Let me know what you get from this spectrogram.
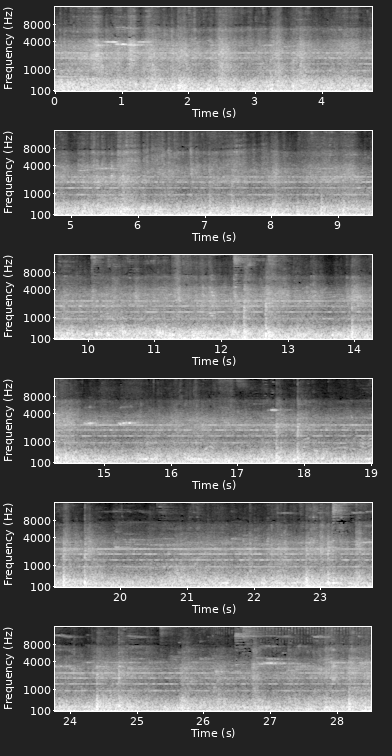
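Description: Freight train of empty military flatcars rolling past, a loud steady rumble of wheels on rail with clacking over the joints. Several steady high tones ride over it throughout, typical of wheel squeal.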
